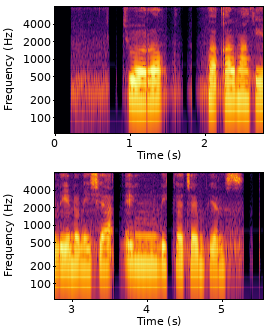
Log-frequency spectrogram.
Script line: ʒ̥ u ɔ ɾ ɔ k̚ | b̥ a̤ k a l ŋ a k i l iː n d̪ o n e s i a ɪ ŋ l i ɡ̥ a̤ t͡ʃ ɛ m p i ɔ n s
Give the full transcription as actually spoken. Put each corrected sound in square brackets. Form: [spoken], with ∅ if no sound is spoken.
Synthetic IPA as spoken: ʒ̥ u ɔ ɾ ɔ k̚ | b̥ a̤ k a l [m] a k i l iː n d̪ o n e s i a ɪ ŋ l i ɡ̥ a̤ t͡ʃ ɛ m p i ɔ n s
